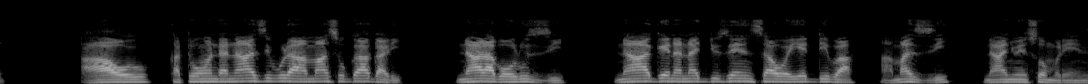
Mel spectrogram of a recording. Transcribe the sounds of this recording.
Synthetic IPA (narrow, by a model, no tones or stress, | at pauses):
awokato̞ːndanaːziβulaːmaːso̞ɡaːɡali | naːlaβo̞ːluzːi | naːɡe̞ːnanaɟːuze̞ːnsaweje̞dːiβa̰ː | mazːi | naːɲwe̞ːso̞ːmule̞̰ːnzi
